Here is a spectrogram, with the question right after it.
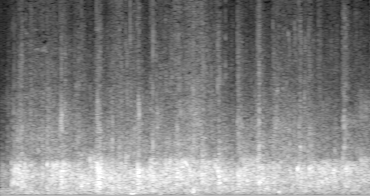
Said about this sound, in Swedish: Ja, det är ni som ska ha applåd, inte jag.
